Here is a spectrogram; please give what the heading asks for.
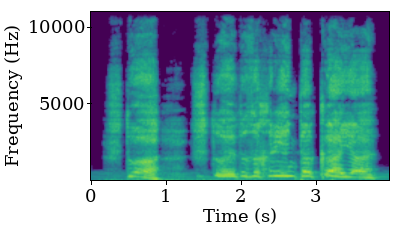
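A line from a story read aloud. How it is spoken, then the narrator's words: Gasping, hoarse wheeze. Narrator (Russian): Судорожно глотая воздух, прохрипел Егор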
